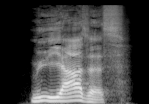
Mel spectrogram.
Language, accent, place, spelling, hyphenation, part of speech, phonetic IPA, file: German, Germany, Berlin, Myiasis, My‧i‧a‧sis, noun, [myiˈaːzɪs], De-Myiasis.ogg
- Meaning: myiasis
